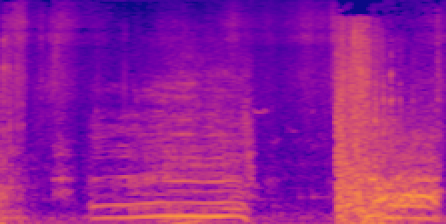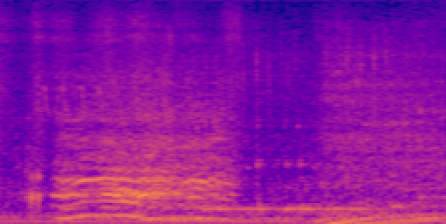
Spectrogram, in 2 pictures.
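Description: Grizzly bear bellowing and growling in drawn-out calls as it charges and climbs onto a car, with a harsh, loud outburst about two and a half seconds in. A steady low drone sits underneath.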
